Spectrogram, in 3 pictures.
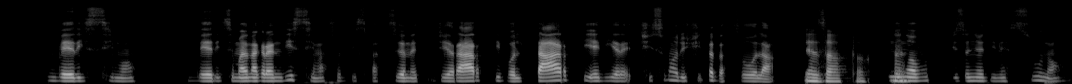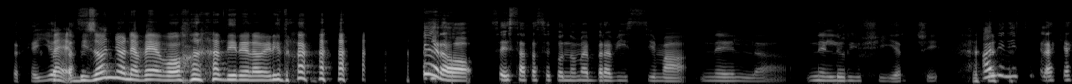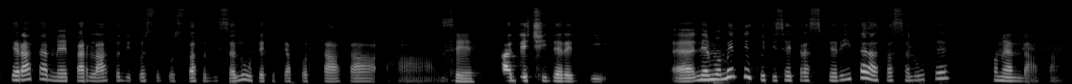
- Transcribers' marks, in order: other background noise; chuckle; chuckle; laughing while speaking: "verità"; laugh; chuckle
- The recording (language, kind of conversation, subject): Italian, podcast, Qual è stata una sfida che ti ha fatto crescere?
